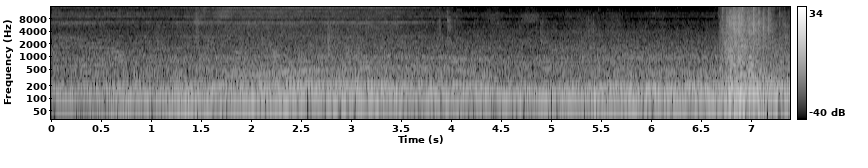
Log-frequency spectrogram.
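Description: City transit bus heard from a passenger seat while under way: a steady low engine and drivetrain drone that grows louder about a second in, with a faint rising whine as it gathers speed. A short burst of hiss comes near the end.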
